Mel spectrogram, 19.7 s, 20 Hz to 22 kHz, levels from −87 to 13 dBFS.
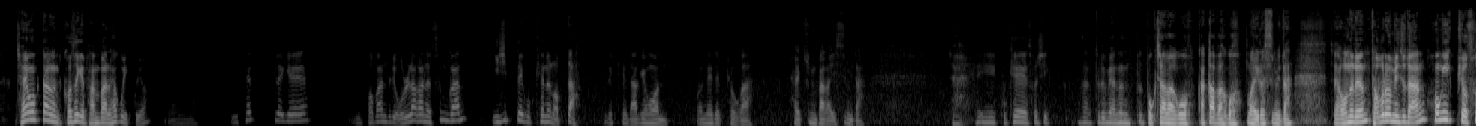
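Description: From 1.33 s to 11.54 s, automatic gain rising: after the voice drops by about 24 dB around 1.5 s, the gain control slowly lifts its gain by about 20 dB. Unlike a talker simply moving closer, the room noise swells along with the voice.

From 15.32 s to the end, automatic gain falling: following the level jump near 14.5 s, the gain control pulls the level down gradually, so voice and background sink together. Within it, from 18.39 s to 19.24 s, a brief automatic gain rising of about 4 dB lifts both again.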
